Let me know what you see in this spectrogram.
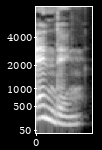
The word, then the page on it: ending: British English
